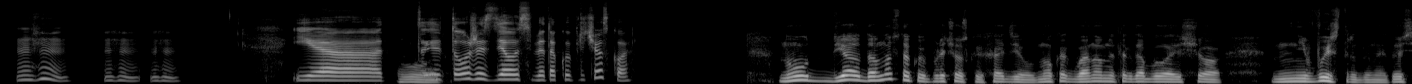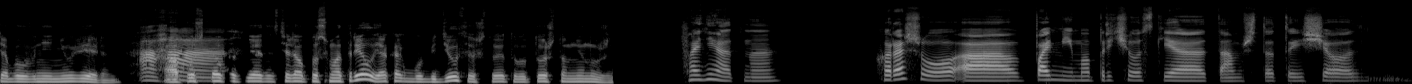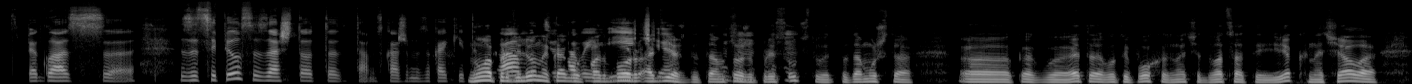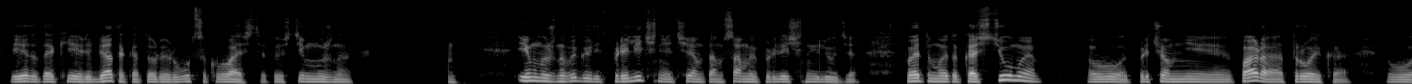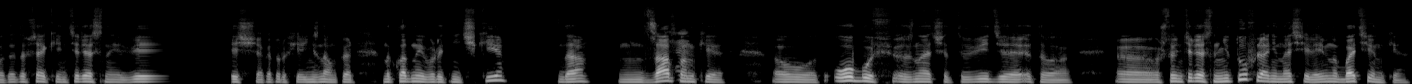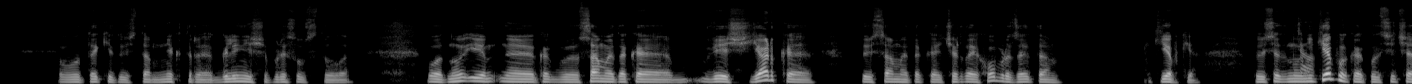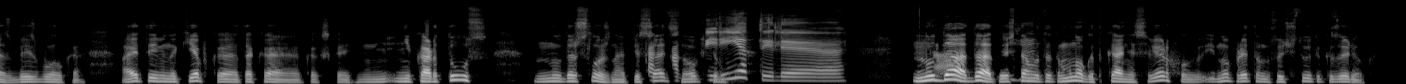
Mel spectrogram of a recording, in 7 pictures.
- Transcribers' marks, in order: tapping; drawn out: "Ага"; other noise
- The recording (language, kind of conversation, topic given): Russian, podcast, Какой фильм или сериал изменил твоё чувство стиля?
